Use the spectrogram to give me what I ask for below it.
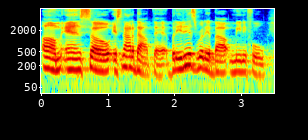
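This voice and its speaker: A fairly high-pitched man with a Southern accent at a moderate pace, ordinary pitch variation and audible room echo. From US South, North Carolina. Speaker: keynote speaker, public health nonprofit director. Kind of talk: conference keynote speech. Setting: conference podium with audience. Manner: animated storytelling, informal.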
